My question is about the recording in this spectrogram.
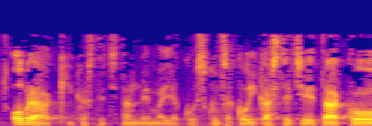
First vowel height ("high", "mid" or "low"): mid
